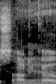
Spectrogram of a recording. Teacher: the emphasis is usually on the first syllable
